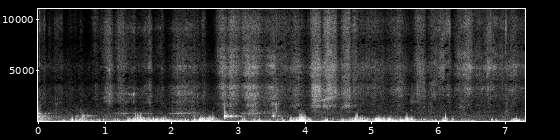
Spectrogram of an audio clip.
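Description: Hand floats rubbing and scraping over fresh cement plaster on a wall, in irregular repeated strokes.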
